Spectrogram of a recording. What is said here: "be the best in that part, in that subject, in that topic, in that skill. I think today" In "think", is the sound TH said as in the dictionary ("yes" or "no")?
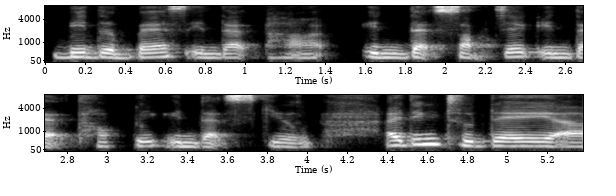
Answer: no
